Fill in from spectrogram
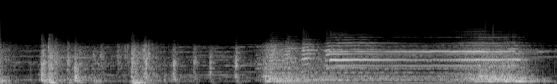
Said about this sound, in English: I didn't even bother to pick the lock. I put my shoulder to work on the door.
